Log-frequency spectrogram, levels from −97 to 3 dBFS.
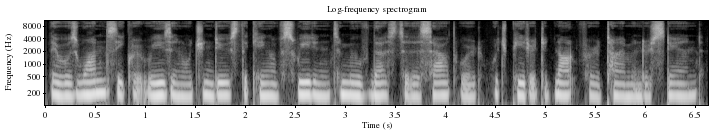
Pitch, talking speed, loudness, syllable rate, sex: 175 Hz, 225 wpm, -20 LUFS, 5.5 syllables/s, female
